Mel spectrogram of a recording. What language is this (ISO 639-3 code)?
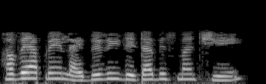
guj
